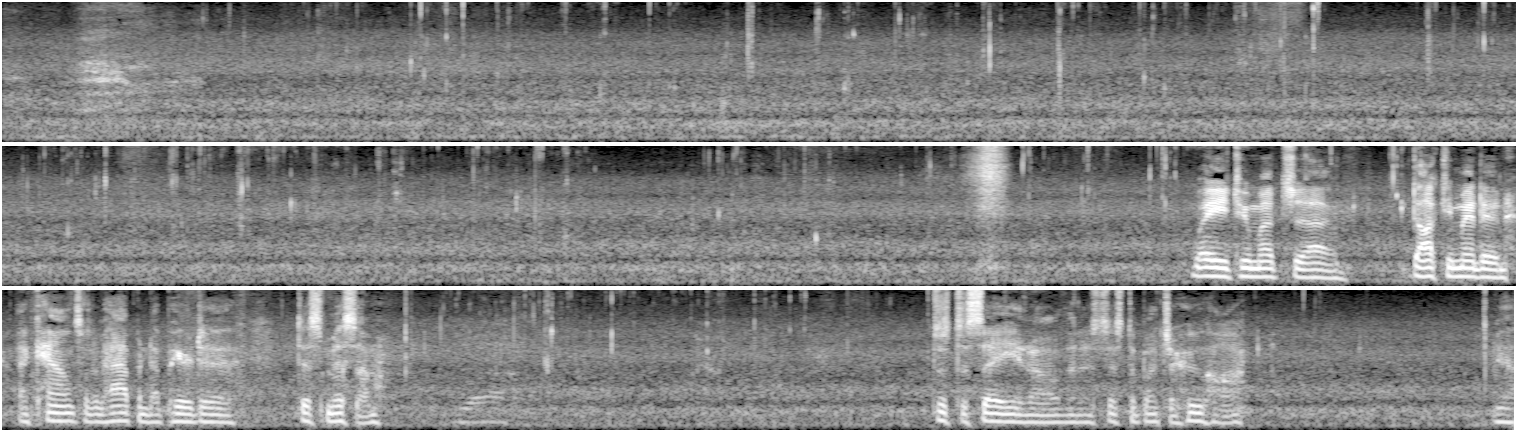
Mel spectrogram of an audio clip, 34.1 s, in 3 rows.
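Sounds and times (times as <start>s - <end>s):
background hiss: 0.0s - 34.0s
person chewing food: 0.7s - 20.3s, 25.6s - 29.7s.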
